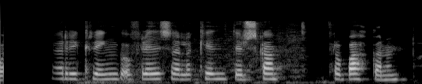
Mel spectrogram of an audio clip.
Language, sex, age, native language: Icelandic, female, 13, Icelandic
